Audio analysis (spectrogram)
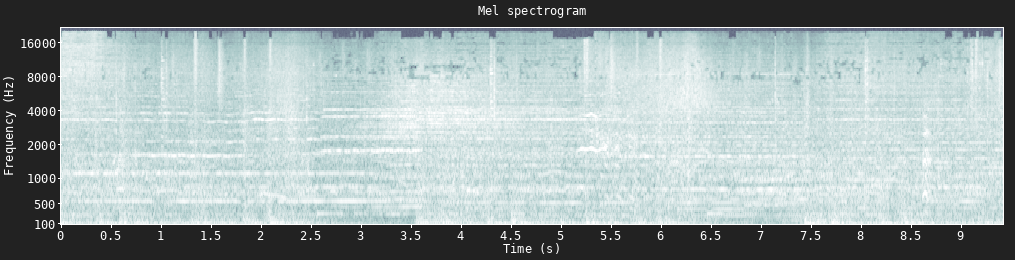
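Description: A horse neighs loudly amid continuous galloping hoofbeats and busy game-style background sound in Assassin's Creed, all close and dense.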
